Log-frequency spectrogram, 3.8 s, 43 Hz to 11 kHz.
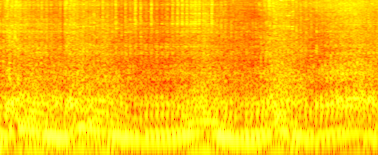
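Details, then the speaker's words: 2000 Honda Recon 250 ATV, unstarted for months since summer, with an aftermarket carburetor replacing the OEM one and a new battery, throttle fluttered while cranking. The single cylinder catches at once into a steady low thump with throttle blips: normal cold start. "So this thing hasn't been started in months, and yeah, she fired right up. You gotta love a Honda."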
